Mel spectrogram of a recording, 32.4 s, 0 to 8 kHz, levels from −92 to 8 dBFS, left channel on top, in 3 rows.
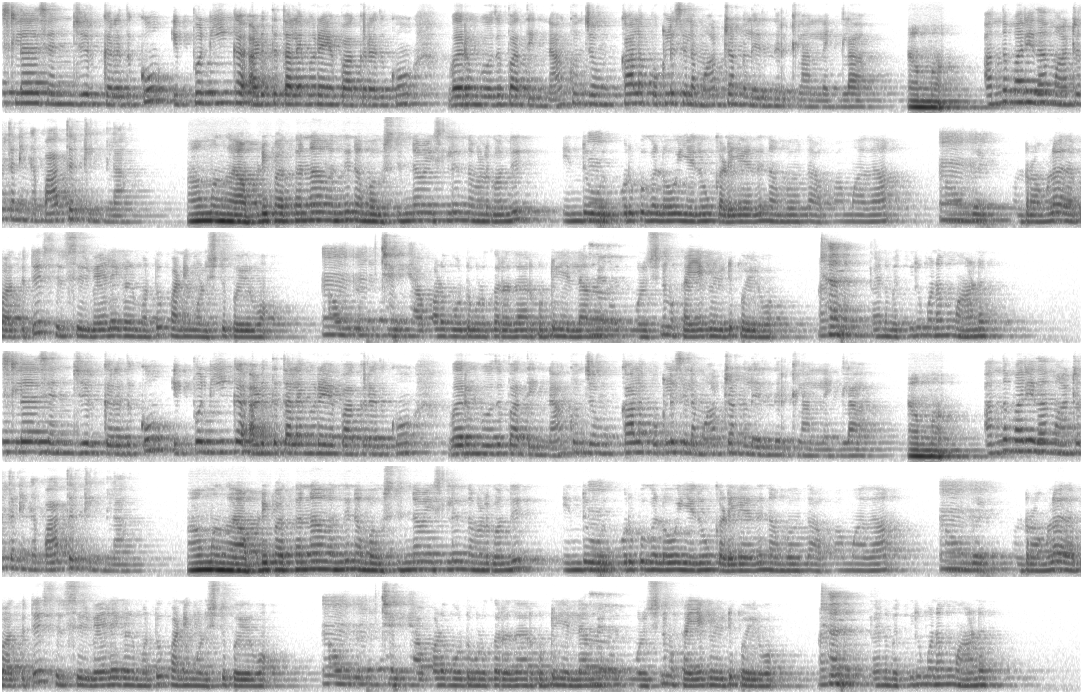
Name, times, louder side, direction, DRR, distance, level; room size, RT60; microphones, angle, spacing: voice 1, 0.0-8.6 9.8-12.0 16.6-16.9 20.2-20.7 24.8-25.7 27.4-27.8 29.8-30.1, left 1 dB, 40° left, 3 dB, 1.7 m, -27 dB
voice 2, 9.1-9.4 12.6-16.0 16.4-19.7 20.2-20.6 20.9-24.2 24.8-29.3 29.7-30.0 30.3-31.4, right 1 dB, 5° left, 3 dB, 0.6 m, -21 dB
16.5 x 8.6 x 4.1 m, 1.1 s
head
